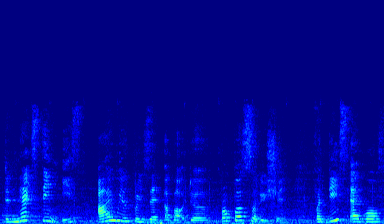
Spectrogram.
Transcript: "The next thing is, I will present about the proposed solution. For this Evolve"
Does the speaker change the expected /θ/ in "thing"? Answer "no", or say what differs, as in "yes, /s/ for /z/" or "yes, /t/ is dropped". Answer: yes, /t/ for /θ/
